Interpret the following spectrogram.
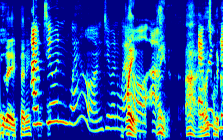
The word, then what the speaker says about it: Blayne: I was like, it's like it rhyme, Lane rhymes with Blayne.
